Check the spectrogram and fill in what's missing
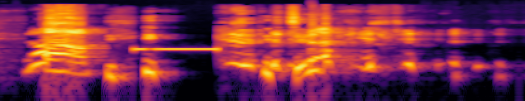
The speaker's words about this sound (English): We're sending you the bell.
